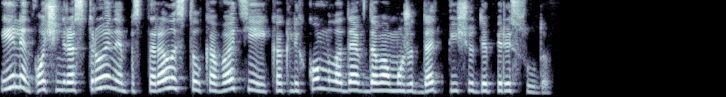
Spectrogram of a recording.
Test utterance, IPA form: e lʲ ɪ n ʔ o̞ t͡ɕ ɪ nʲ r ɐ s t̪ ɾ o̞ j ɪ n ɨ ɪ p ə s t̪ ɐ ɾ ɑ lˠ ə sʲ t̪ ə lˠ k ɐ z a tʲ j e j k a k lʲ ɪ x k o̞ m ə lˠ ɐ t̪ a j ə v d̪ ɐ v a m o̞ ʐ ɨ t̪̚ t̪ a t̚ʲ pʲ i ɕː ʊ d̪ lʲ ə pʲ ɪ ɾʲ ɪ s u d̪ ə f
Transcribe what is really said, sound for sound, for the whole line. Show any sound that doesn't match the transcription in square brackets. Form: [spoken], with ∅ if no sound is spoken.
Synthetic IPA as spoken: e lʲ ɪ n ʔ o̞ t͡ɕ ɪ nʲ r ɐ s t̪ ɾ o̞ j ɪ n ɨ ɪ p ə s t̪ ɐ ɾ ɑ lˠ ə sʲ t̪ ə lˠ k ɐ [v] a tʲ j e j k a k lʲ ɪ x k o̞ m ə lˠ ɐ [d̪] a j ə v d̪ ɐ v a m o̞ ʐ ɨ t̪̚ [d̪] a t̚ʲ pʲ i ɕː ʊ d̪ lʲ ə pʲ ɪ ɾʲ ɪ s u d̪ ə f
